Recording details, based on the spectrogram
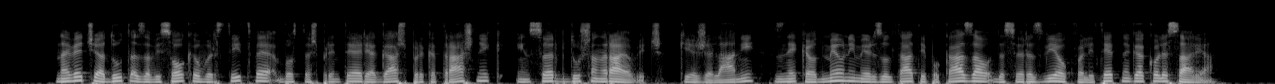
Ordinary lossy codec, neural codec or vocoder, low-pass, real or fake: none; none; 7.2 kHz; real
